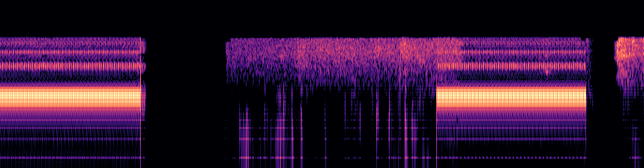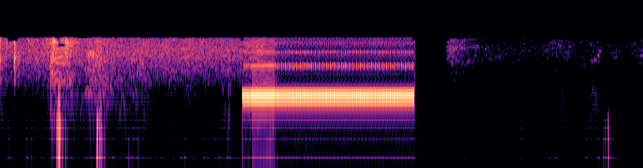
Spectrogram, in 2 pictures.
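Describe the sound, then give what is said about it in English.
A telephone ringback tone sounds three times, each steady two-second tone separated by gaps of faint line hiss and crackle, as a call is forwarded. No one speaks. “Your call is now being forwarded. Please hold.”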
